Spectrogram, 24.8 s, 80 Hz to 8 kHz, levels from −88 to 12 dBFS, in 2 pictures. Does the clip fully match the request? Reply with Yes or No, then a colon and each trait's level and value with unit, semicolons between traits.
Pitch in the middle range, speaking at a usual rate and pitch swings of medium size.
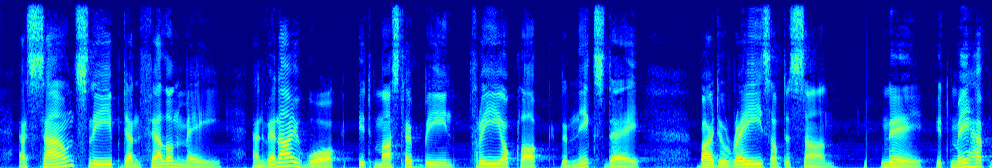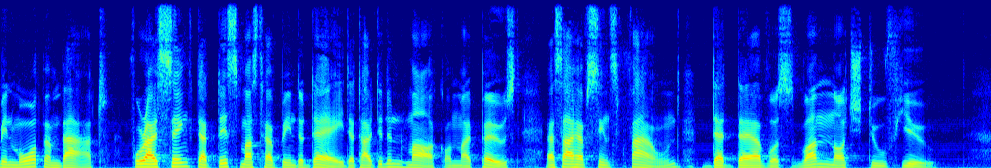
No: low, 120 Hz; average, 155 wpm; average, 4.8 semitones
